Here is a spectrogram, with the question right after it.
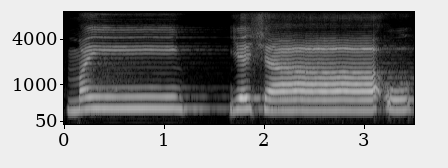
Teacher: یہ نون ساکن جو ہے یہ سائلنٹ ہو جائے گا، مدغم ہو جائے گا، یہ مل جائے گا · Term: ادغام مع الغنہ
